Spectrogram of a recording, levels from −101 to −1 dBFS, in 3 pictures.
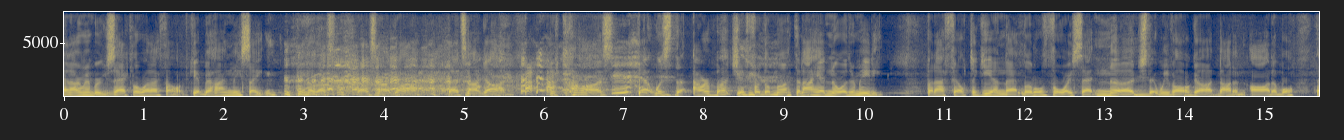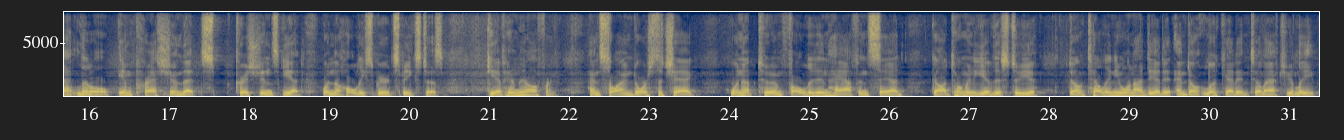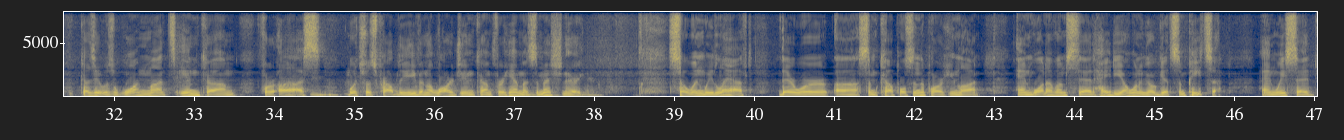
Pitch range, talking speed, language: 95-140 Hz, 200 wpm, English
